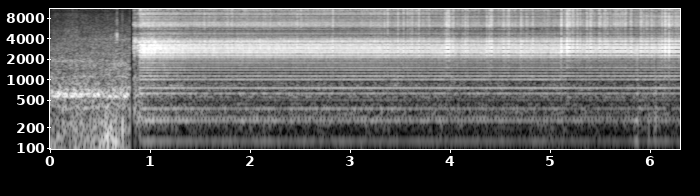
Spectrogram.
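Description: AC TIG welding arc on aluminum, struck suddenly about a second in and then buzzing steadily, as the arc is restarted at the end of a bead to remelt the crater.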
